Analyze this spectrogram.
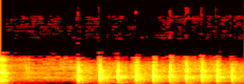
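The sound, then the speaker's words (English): Rapid, steady knocking on the front door of a small redwood house from its porch, in the rain, about a dozen firm raps in quick succession, fairly loud after a brief quiet moment. “Better try it again.”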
